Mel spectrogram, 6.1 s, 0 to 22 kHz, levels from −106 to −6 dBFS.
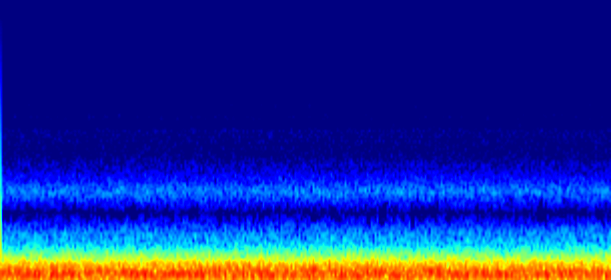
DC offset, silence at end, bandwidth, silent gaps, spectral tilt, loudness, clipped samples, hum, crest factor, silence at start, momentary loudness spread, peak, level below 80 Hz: under 0.1%; 0 s; 0.7 kHz; none; -18 dB/octave; -24 LUFS; under 0.1%; none; 12 dB; 0 s; 2 LU; -10 dBFS; -28 dBFS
